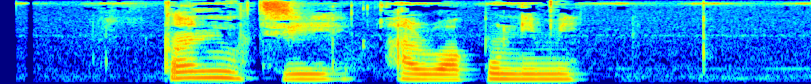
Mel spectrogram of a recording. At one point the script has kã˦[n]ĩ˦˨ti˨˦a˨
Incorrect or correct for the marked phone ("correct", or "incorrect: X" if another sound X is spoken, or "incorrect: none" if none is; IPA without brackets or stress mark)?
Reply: correct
